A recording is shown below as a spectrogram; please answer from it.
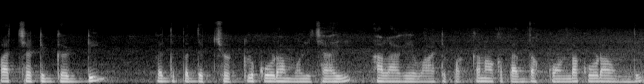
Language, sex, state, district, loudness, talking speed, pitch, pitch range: Telugu, male, Andhra Pradesh, Krishna, -18 LUFS, 140 wpm, 140 Hz, 130-140 Hz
